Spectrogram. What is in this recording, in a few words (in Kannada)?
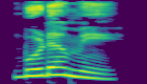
"ಬುಡುಮೆ", Kannada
